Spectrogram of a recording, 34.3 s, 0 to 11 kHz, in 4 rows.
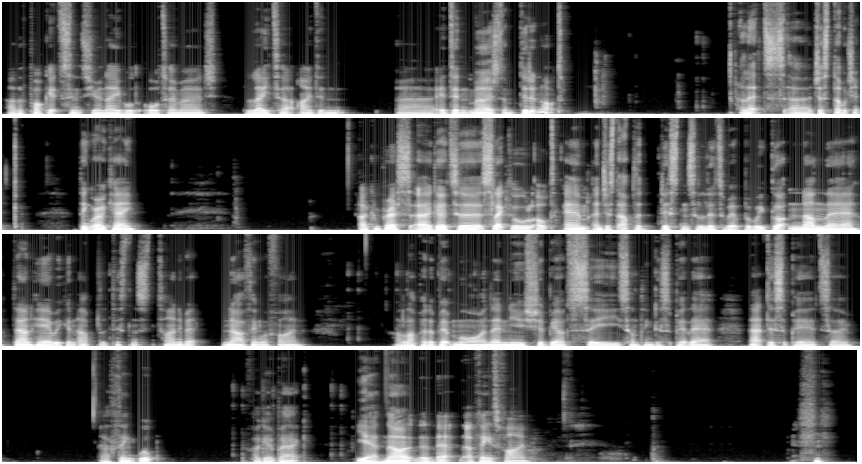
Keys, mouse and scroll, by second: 6.0 Tab, 6.2 middle click, 6.9 click, 7.3 Tab, 7.5 click, 7.8 Tab, 8.1-11.1 middle drag, 14.3 alt+m, 17.0 click, 18.2-19.5 drag, 20.6-23.9 drag, 28.0-29.3 drag.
